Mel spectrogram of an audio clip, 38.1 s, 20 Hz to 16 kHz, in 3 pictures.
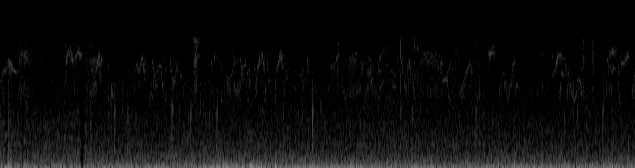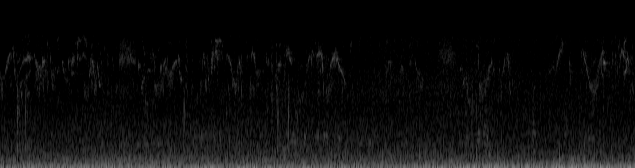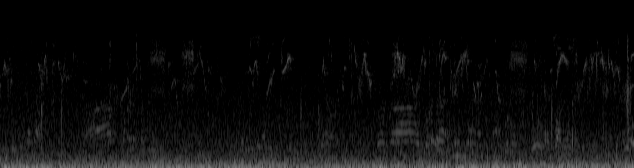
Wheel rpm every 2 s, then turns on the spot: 0, 0, 0, 0, 0, 0, 0, 0, 0, 0, 0, 0, 0, 0, 0, 0, 0, 0, 0.
none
